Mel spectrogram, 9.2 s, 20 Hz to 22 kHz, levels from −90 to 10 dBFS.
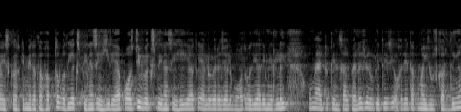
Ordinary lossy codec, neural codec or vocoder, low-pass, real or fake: none; codec, 16 kHz, 16 kbps, FunCodec, trained on Chinese and English, 50 frames a second; 7.2 kHz; fake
